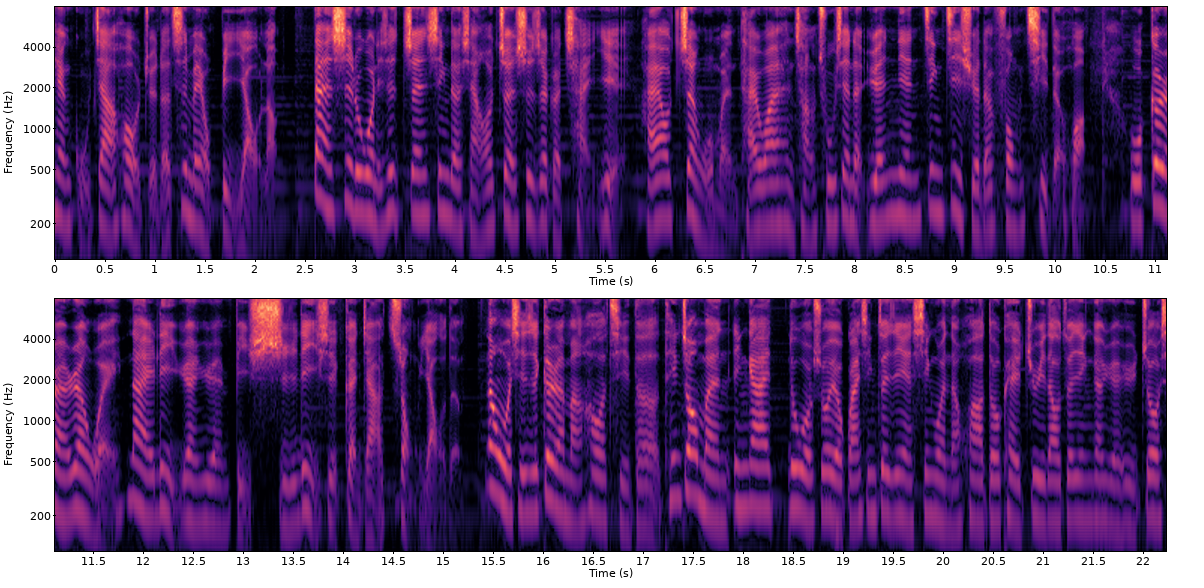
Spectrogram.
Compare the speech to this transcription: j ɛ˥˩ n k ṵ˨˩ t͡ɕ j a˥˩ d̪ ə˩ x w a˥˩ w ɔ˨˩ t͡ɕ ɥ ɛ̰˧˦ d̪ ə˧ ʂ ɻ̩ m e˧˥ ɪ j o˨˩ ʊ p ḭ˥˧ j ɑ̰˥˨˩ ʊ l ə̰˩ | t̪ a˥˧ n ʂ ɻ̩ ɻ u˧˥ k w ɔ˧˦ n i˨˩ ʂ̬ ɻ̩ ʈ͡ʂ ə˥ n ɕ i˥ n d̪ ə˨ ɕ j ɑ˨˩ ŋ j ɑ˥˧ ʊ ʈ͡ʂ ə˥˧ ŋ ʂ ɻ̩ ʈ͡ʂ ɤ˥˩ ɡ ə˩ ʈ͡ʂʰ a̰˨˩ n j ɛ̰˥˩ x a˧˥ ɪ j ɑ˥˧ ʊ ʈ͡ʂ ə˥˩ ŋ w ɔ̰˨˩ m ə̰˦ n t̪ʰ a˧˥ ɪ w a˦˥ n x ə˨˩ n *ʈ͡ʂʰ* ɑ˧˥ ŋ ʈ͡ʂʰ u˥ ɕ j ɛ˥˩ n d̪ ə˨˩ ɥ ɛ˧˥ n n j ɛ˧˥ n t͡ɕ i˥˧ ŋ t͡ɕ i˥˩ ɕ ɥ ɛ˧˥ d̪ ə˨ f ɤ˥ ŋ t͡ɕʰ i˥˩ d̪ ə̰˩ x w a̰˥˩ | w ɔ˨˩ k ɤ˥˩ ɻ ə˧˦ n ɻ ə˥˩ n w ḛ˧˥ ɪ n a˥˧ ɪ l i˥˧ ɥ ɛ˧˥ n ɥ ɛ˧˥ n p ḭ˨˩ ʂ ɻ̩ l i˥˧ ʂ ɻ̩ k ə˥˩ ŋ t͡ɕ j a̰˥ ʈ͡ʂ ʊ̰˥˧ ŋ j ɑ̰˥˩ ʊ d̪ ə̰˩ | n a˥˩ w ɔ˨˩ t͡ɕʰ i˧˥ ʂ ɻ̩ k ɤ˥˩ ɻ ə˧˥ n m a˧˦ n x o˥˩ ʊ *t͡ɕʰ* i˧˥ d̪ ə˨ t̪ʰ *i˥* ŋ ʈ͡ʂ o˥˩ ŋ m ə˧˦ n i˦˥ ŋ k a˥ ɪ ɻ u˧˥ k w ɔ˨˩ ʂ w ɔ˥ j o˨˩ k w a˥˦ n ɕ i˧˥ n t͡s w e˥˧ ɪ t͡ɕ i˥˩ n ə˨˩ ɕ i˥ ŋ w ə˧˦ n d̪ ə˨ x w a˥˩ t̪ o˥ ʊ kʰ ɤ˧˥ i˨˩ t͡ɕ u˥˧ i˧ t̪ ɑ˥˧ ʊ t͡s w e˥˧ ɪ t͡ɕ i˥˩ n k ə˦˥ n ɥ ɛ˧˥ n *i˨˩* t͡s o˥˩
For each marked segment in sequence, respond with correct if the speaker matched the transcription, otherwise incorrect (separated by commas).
correct, correct, correct, incorrect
